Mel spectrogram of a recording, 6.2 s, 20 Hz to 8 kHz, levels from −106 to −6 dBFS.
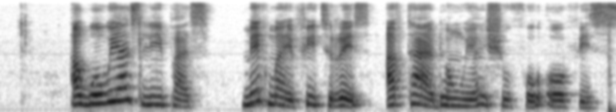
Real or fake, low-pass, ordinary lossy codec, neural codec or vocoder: real; 7.2 kHz; none; none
